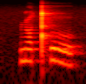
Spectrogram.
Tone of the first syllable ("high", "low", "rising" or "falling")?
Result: high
